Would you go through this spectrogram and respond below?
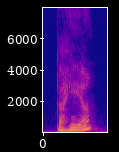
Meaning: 1. from there, thence 2. therefore; because of that; hence; thus 3. along
- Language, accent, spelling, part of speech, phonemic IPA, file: German, Austria, daher, adverb, /ˈdaːheːɐ̯/, De-at-daher.ogg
